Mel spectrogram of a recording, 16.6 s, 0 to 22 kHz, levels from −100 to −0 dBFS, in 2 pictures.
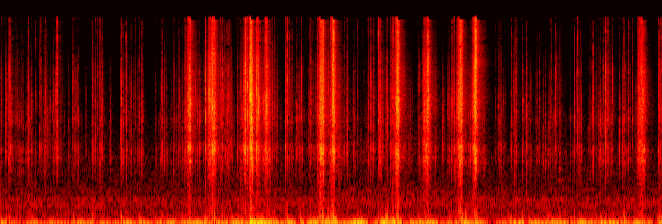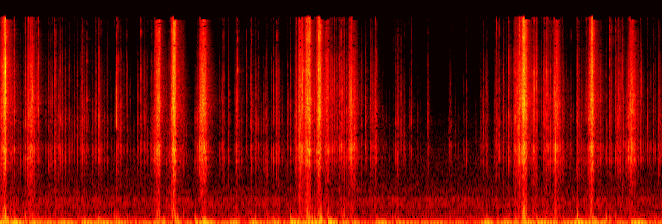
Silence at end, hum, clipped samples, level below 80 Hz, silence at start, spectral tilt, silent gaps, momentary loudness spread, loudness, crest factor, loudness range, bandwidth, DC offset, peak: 0 s; none; under 0.1%; -52 dBFS; 0 s; 1.5 dB/octave; none; 26 LU; -34 LUFS; 38 dB; 4 LU; 17 kHz; under 0.1%; -2 dBFS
